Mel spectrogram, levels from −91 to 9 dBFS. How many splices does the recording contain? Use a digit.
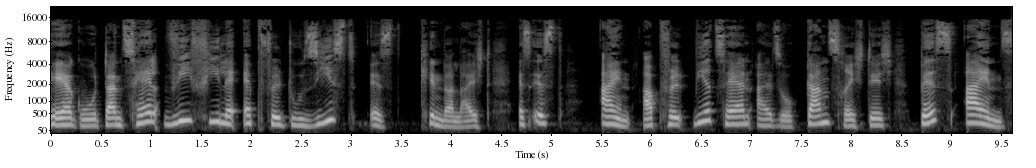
1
